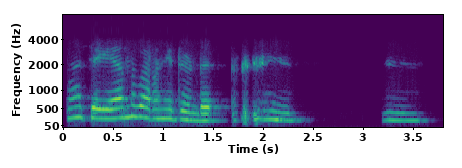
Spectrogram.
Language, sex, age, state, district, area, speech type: Malayalam, female, 30-45, Kerala, Thiruvananthapuram, rural, conversation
